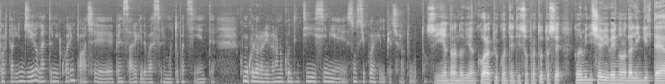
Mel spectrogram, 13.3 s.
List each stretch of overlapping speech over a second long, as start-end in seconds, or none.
none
